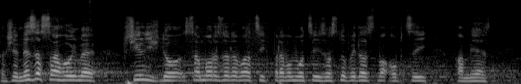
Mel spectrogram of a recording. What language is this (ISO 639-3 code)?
ces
